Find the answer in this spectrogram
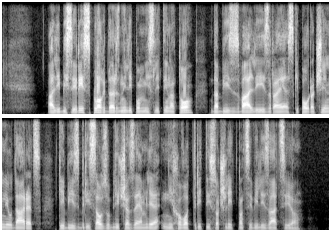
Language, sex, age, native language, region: Slovenian, male, 30-49, Slovenian, Gorenjska region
